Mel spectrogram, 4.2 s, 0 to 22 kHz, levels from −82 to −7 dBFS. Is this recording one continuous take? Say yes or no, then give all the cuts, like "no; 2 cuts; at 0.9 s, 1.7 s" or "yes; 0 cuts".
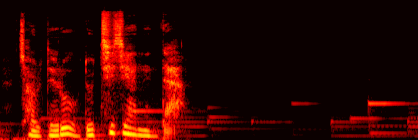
no; 1 cut; at 1.8 s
